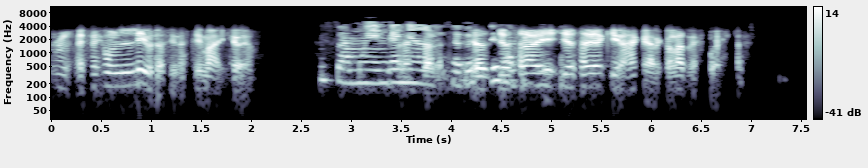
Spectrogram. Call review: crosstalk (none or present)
present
